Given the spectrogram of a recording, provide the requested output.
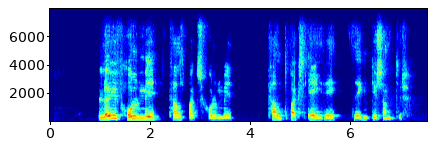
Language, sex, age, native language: Icelandic, male, 20-29, Icelandic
